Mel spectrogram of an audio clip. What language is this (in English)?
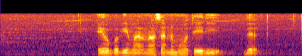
Sinhala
